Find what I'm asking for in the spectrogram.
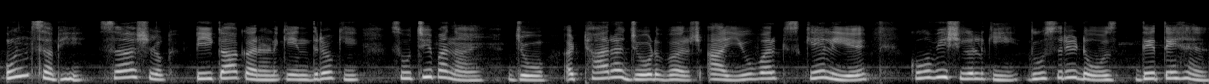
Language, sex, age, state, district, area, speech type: Hindi, female, 30-45, Rajasthan, Jaipur, urban, read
